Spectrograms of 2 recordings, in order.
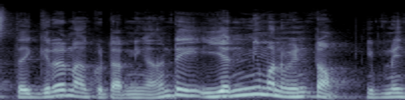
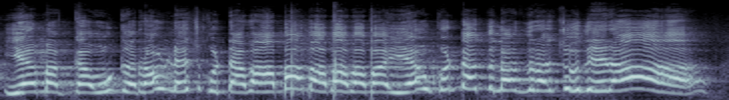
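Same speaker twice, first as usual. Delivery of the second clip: much higher, louder comic film voice; Saptagiri voice impression; 9 dB louder than usual. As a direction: crank it way up high and loud, playing the comedian in a ghost scene. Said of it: "ఈ రెండు modulation మాట్లాడితే ఎలా ఉంటుంది".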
